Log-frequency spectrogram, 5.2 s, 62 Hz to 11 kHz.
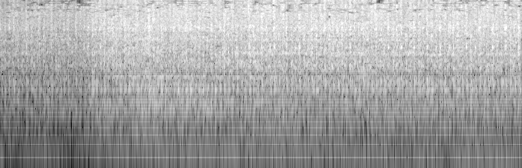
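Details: Ford EcoSport 1.5 manual gearbox, cold idle: uneven ticking rattle about four per second that stops when the clutch pedal is pressed and returns on release; points to the clutch release area, cause unconfirmed.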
